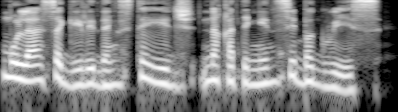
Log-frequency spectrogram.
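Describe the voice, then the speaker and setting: Woman, story narrator, calm and steady, earnest, fairly low voice, dry close sound. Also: normal speed, no room sound. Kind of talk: scripted first-person storytelling.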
